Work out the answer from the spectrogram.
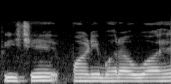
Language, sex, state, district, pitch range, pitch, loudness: Hindi, male, Uttar Pradesh, Shamli, 155-165 Hz, 160 Hz, -11 LUFS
